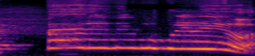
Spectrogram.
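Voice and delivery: woman's very high shrill shout, "el" stretched out. Retelling a woman at a march shouting into a microphone: imitating a woman shouting. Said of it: "la señora empieza a gritar".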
